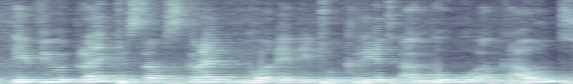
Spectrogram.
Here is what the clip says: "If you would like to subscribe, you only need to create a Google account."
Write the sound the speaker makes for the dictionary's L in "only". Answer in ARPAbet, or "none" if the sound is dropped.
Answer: none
